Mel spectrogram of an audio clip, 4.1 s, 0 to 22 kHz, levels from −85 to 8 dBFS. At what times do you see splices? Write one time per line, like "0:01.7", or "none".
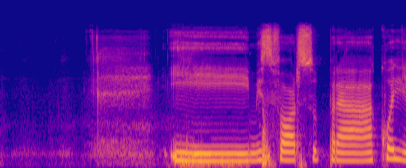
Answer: none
